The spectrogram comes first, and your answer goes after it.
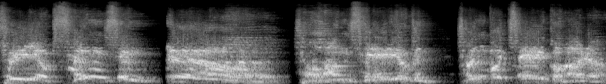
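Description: A man puts on a character voice pitched extremely high, with a menacing tone. He speaks at a very slow pace. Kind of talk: video game character voice lines. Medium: dub. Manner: menacing, commanding.

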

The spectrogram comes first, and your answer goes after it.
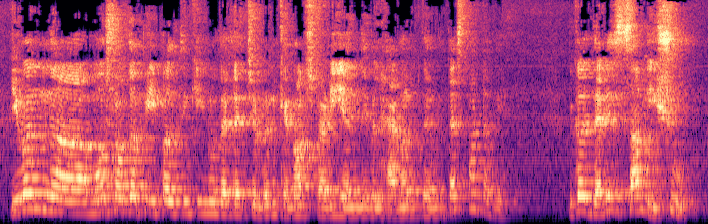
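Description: A man talks at a very fast clip in a high voice, with light noise behind him and audible echo in the room. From Goa, India. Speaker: NGO founder, retired sea captain. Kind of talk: interview. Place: home room.

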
